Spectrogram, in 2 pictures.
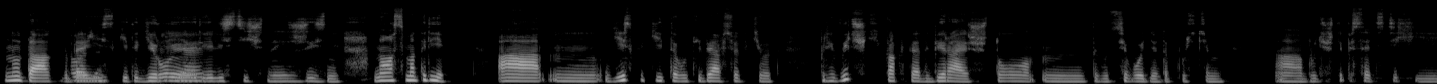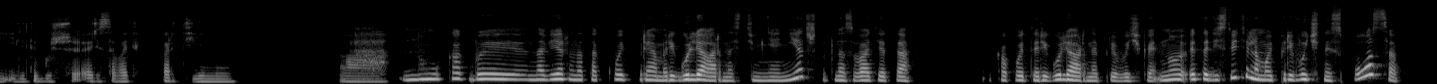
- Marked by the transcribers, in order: other background noise
- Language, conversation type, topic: Russian, podcast, Какие привычки помогают тебе оставаться творческим?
